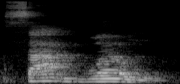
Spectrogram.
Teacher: Depois nós temos saguão, que é um tritongo nasal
